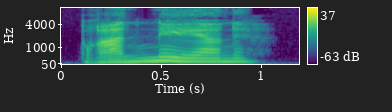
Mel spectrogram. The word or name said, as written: brandnærende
